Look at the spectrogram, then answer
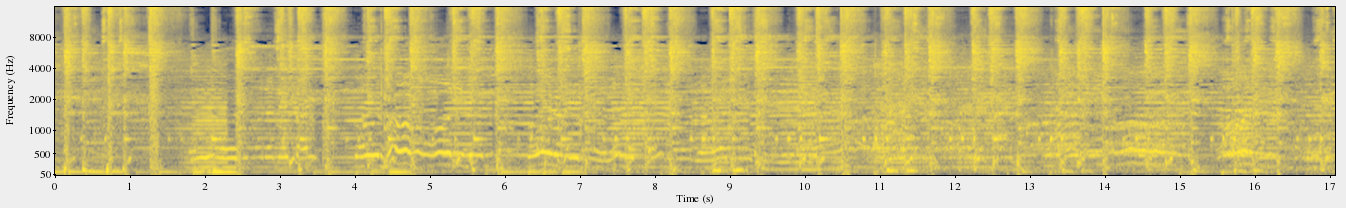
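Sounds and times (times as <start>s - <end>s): harmonium chords: 0.0s - 17.0s
person singing: 1.8s - 17.0s.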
